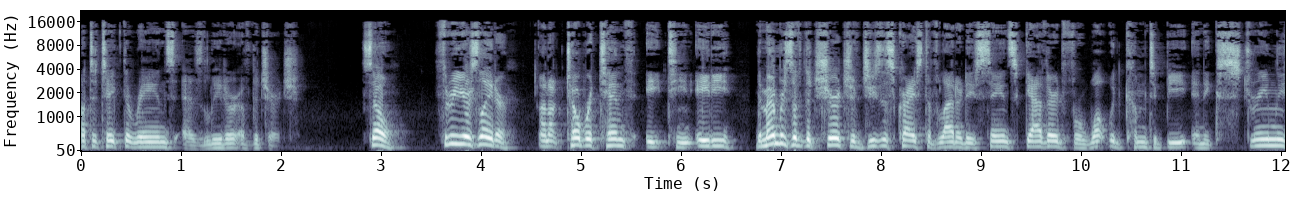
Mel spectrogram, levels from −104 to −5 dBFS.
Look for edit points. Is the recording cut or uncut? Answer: cut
